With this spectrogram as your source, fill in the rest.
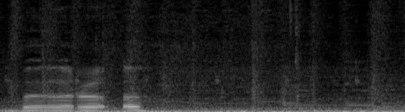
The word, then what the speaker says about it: Bereh: Kalau di Aceh itu pengucapannya tuh tulisannya bere eh. Bereh ya.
